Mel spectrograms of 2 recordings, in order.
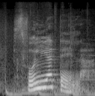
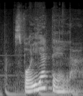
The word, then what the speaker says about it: sfogliatella: One of my favorite Italian pastries is not a sfogliatella, sfogliatella, sfogliatella. The S and the F make us really quick and light and airy, sfogliatella.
